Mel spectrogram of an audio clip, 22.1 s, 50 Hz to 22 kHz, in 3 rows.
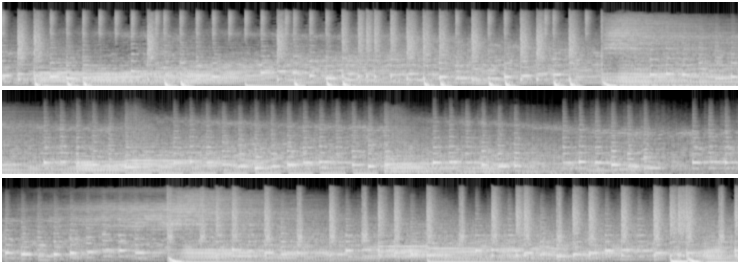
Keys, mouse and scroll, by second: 0.8-20.8 drag.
